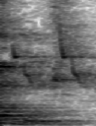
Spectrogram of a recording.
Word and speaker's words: whose: W का उच्चारण होगा। किसका नहीं होगा? H का नहीं होगा। तो देखिएगा, हु, whom और whose।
